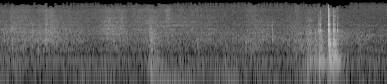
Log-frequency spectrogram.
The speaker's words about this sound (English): Scared of a little bee? No, it was like two or three big wasps in the window.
